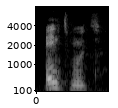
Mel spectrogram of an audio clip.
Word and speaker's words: entmoet: Well, it's spelled it's ent, like the ent trees, and then M-O-E-T, like ontmoet, entmoet.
